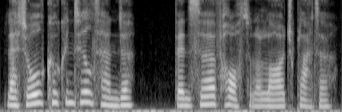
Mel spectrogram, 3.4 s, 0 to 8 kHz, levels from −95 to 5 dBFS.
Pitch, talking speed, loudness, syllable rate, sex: 200 Hz, 210 wpm, -17 LUFS, 6.0 syllables/s, female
